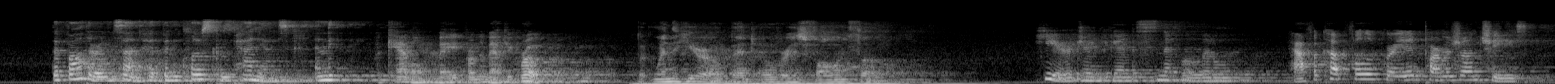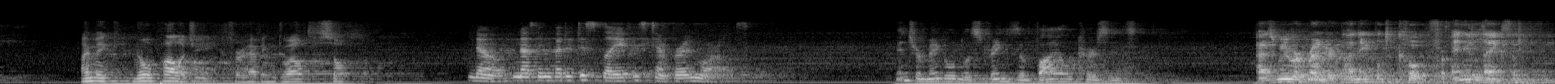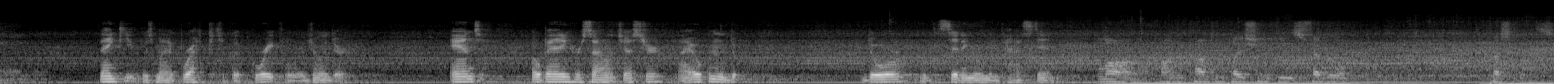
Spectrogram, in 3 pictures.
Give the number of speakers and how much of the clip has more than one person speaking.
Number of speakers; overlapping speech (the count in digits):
10, no overlap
